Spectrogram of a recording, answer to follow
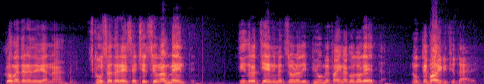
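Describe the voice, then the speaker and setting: Film comedy: a self-pitying middle-aged businessman, bright and lively, wheedling and plaintive. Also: sits high, fairly quick, exaggerated voice. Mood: blustering. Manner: plaintive, wheedling, then blustering. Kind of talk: 1980 film comedy acting.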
